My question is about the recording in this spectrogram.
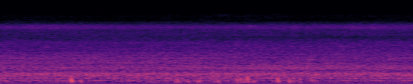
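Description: Steady whirring air noise with a low hum, like a ventilation fan running inside a small grow tent. There are a few faint low bumps, likely handling of the handheld camera.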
